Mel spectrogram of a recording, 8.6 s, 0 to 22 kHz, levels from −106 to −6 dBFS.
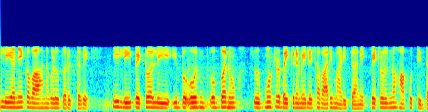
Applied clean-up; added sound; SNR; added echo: none; none; none; none.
